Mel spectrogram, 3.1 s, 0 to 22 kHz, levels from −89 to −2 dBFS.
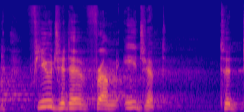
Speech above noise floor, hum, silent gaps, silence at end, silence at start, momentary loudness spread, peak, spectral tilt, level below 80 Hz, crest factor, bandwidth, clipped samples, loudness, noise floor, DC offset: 30 dB; none; none; 0 s; 0 s; 17 LU; -16 dBFS; -4.5 dB/octave; -80 dBFS; 22 dB; 18 kHz; under 0.1%; -35 LUFS; -66 dBFS; under 0.1%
